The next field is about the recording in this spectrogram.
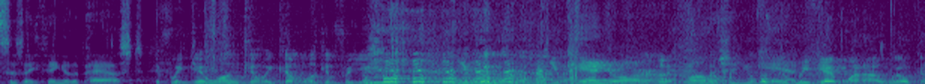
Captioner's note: laughter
